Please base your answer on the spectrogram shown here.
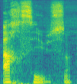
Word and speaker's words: Arceus: vois sous mes yeux la version japonaise il est bien écrit qu'elle se prononce à luz et us à l'océan arseus et c'est un seul sait pas que c'est bien ce problème donc on devrait l'appeler arseus et met à en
